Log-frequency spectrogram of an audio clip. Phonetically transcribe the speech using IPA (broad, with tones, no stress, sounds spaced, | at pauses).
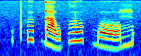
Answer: pʰ ɯ˥˩ k̚ d a˩˦ w p l u˥˩ k̚ b o˩˦ m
